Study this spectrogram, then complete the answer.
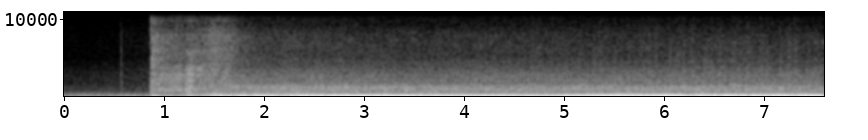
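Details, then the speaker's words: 1974 Triumph TR6 with a freshly rebuilt engine, cold start on a jump box because the battery was dead, heard from outside the car: a brief crank, quick catch, then a strong steady idle with an even low rumble and no misses or knocks. "All right, we're gonna start the car from standing outside. We haven't run the car yet out on a drive, so this is a cold start."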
